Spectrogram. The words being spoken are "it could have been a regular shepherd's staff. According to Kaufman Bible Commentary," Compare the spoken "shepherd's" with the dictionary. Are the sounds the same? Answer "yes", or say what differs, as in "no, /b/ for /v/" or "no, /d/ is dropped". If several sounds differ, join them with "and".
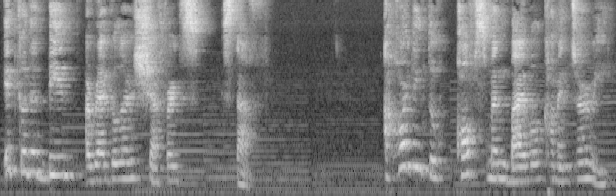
no, /f/ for /p/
